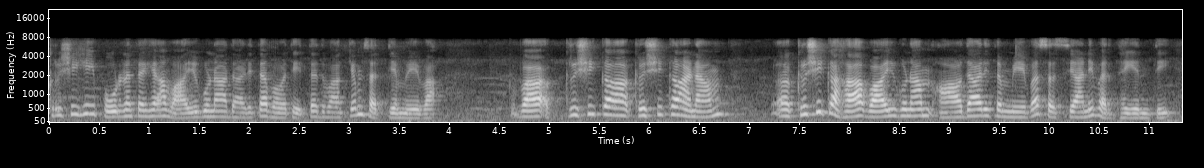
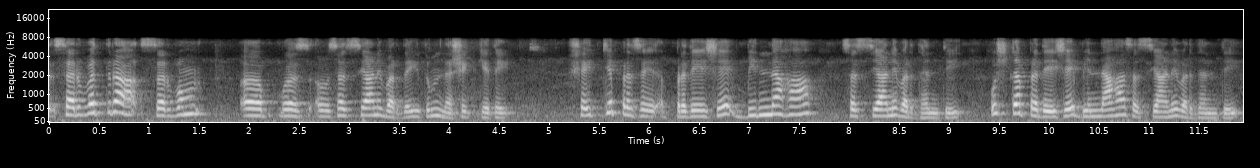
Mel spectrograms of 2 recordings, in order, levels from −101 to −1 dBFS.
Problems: background sounds at intervals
